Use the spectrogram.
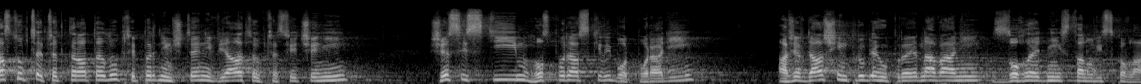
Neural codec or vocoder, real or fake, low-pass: vocoder, 44.1 kHz, 128 mel bands, Pupu-Vocoder; fake; 14.4 kHz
